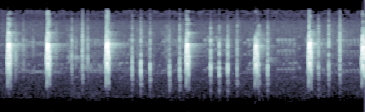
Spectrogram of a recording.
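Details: Great spotted woodpecker calling with loud, sharp "kik" notes mixed with fainter, quick ticking notes in between, in an otherwise quiet background.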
